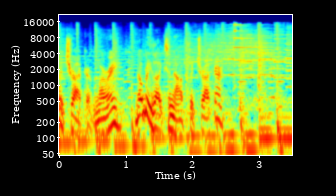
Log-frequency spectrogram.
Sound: bell dings

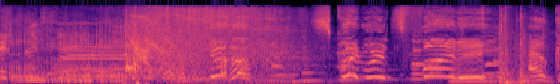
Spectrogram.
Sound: laughing

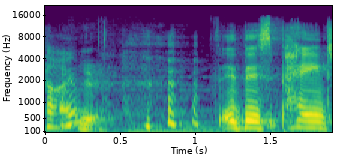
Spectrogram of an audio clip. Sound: chuckles

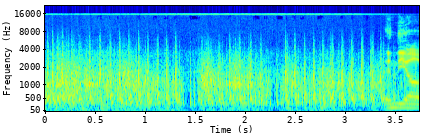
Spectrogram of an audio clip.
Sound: guns firing

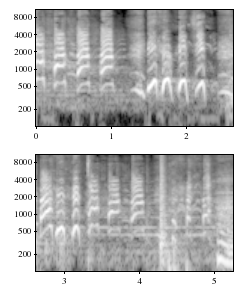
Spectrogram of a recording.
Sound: laughing

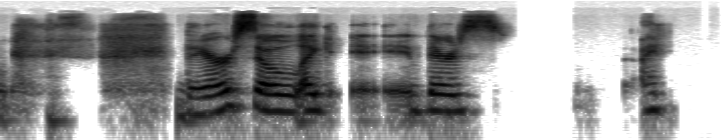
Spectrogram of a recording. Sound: stammering

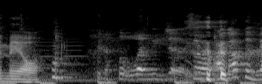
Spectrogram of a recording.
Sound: laughs

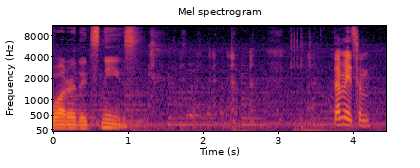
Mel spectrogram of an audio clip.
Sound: laughing

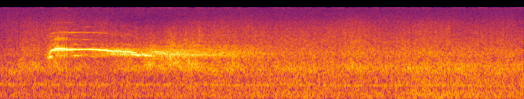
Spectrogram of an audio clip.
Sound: wind whips, eagle calls out

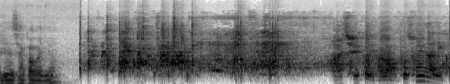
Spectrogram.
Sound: crying

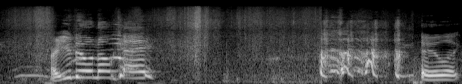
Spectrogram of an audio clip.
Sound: laughs

